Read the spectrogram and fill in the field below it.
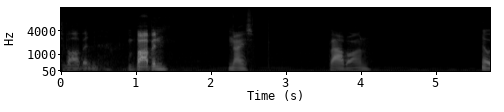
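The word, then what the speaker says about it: Vauban: convince his name was voban which like that's technically the correct phonetic pronunciation of it because it's a it's a playoff of a French word for Fortress but I don't care it's bobin bobin nice bon no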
